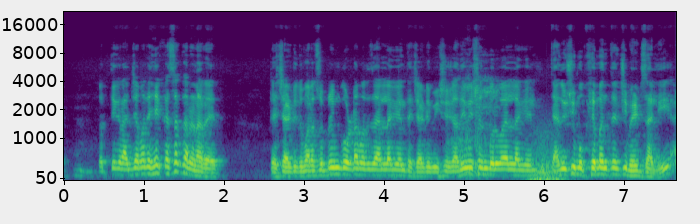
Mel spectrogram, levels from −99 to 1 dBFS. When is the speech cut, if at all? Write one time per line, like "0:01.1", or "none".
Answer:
0:06.0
